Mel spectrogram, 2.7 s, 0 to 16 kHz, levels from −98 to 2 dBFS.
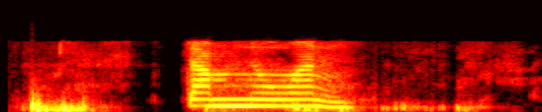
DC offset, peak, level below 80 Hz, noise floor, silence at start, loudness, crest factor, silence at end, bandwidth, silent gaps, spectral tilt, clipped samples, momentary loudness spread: under 0.1%; -2 dBFS; -34 dBFS; -40 dBFS; 0.15 s; -18 LUFS; 18 dB; 0.35 s; 4.1 kHz; none; -12 dB/octave; under 0.1%; 21 LU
